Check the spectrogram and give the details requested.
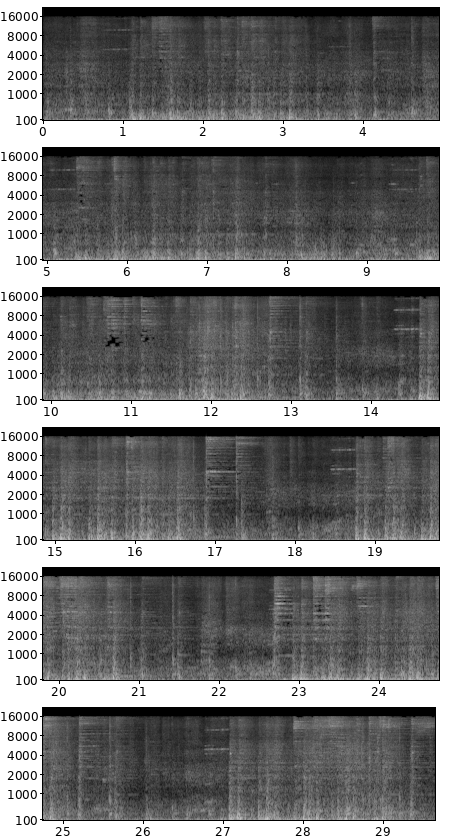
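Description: Loaded aluminum coal cars rolling slowly past, their steel wheels rumbling and clacking over the rail joints, with short wheel squeals now and then.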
